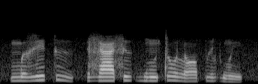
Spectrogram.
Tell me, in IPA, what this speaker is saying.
m ə˧ ɣ e˦ k ɨ˦˨ | z a˦ s ɨ˦ ɡ͡b ũ˧ t o˦˨ l ɔ˧ p ɨ˧ l ɡʷ ĩ˨

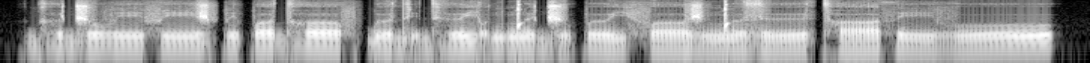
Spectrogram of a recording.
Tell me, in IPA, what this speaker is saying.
ɡʱ ɯ d͡ʒ u β iː f iː ʒ p i p ɤ dʱ ɤː f ɓ ɯ d ḭ dʱ ɨ j o̰ d ŋ͡ǃ ɨ d͡ʒ ṵ p ɯː j f ɤː ʒ ŋ͡ǃ ɯ z ɨː tʰ ʌː θ iː v uː

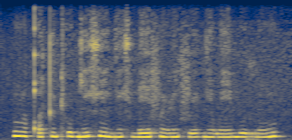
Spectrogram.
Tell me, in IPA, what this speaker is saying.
ũ qʼ ʏ t ə̃ ʈʰ u ɡʲ ẽ x ẽ ɡ ẽ x m e f ə̃ ɭ ĩ f ʏ ɡ ẽ w ẽ m u r ũ

